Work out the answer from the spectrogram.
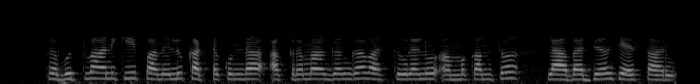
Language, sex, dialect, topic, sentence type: Telugu, female, Utterandhra, banking, statement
